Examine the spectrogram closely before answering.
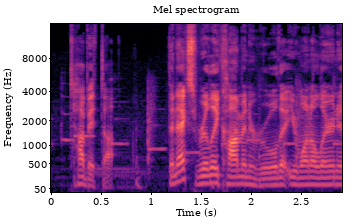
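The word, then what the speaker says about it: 食べた: Taberu doesn't turn into tabeta. It turns into tabeta.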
